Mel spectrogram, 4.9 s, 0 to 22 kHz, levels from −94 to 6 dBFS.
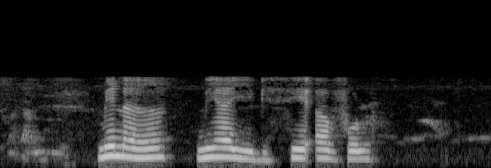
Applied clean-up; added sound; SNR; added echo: none; none; none; none.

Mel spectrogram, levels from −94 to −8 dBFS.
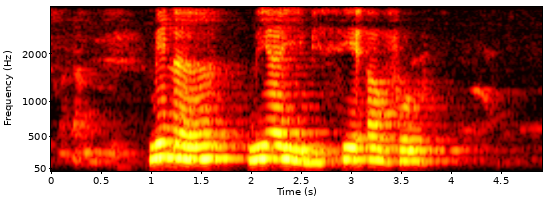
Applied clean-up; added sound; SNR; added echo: none; none; none; reverberation time 0.8 s.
